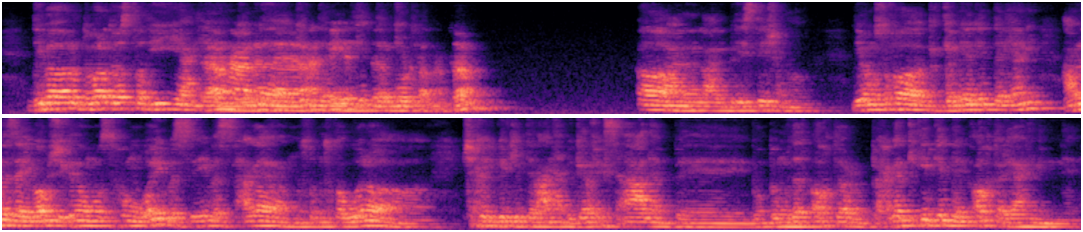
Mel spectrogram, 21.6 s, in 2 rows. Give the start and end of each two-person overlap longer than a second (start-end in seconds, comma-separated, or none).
2.0-4.2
